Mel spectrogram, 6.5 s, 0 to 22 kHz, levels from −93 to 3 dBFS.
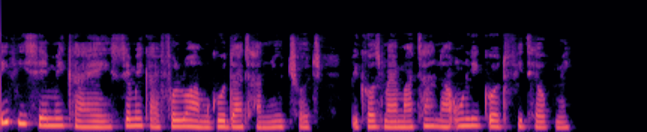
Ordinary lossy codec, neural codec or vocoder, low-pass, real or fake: none; none; none; real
